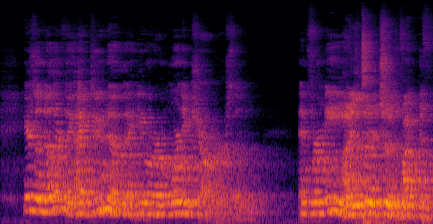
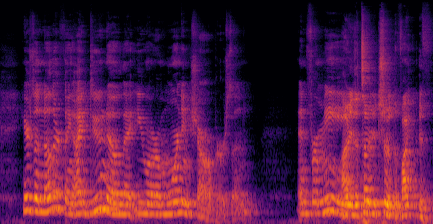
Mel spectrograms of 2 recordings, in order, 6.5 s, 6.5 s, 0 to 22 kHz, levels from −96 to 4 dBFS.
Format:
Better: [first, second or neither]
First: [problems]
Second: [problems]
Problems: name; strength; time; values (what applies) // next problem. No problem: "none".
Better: second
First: room echo; strong; dies away in 1.2 s // off-mic speech; far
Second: room echo; slight; dies away in 0.5 s // off-mic speech; somewhat distant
